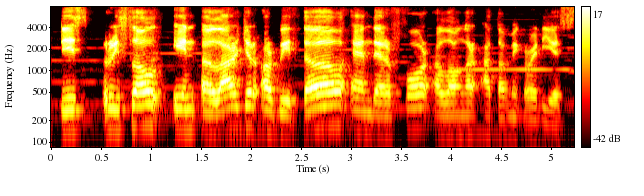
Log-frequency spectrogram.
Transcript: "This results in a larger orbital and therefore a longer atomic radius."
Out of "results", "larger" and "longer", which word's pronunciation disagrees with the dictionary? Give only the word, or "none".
results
